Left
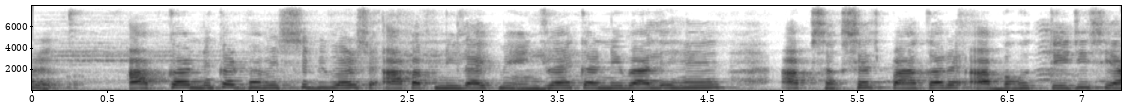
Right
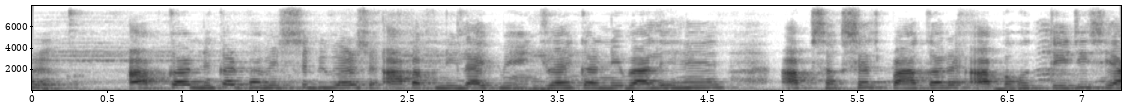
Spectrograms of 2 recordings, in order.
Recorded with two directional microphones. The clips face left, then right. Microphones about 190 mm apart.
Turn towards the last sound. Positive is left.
turn(degrees=30)  # may be behind; listen again after turning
